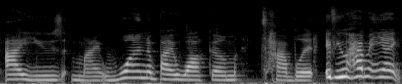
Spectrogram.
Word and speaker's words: Wacom: how to say it it's not wacom it's wacom hey guys it's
